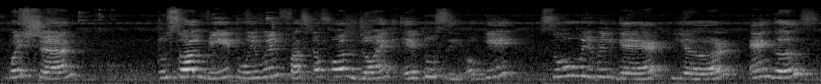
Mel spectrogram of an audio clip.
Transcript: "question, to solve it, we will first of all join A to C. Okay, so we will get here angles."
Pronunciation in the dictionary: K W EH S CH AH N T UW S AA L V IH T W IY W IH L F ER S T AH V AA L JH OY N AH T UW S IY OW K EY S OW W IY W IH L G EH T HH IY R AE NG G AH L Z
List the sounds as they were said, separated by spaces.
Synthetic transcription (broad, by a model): K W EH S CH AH N T UW S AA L B IH T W IY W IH L F ER S T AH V AA L JH OY N AH T UW S IY OW K EY S OW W IY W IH L G EH T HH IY R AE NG G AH L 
